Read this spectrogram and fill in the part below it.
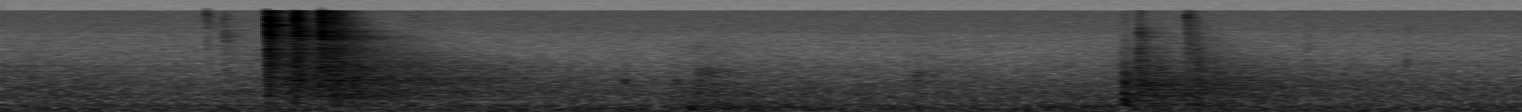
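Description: Objects thump and clatter on a table, echoing in a large hall.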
